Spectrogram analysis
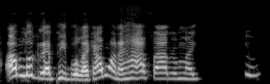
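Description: A woman's voice: high-pitched, fast, no echo, studio quality. A woman co-hosting a podcast in casual chat, telling a story with lots of laughter and acted-out quotes over a remote call. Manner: animated storyteller, laughs often, acts out quotes. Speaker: podcast co-host. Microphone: remote call mic.

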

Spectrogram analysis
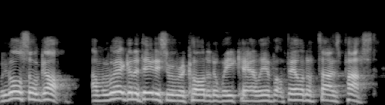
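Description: A man's voice: high-pitched, steady tone, brisk. A man co-hosting a football podcast in casual chat, rambling and correcting himself, laughing often. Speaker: podcast co-host. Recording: dull lo-fi sound.

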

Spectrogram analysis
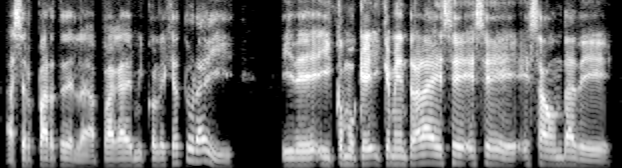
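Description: A man's voice: medium pitch, normal speed. A young man chatting casually with friends, hesitant and full of fillers and slang. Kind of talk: casual chat among friends.

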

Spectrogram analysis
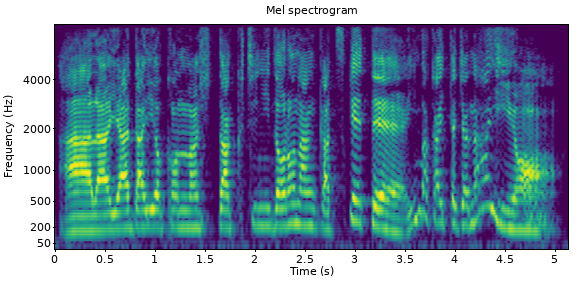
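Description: A woman voicing a miser's wife who scolds him sharply and quickly. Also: mid-range voice, lively intonation, a bit bright, clear, resonant tone, voice pushed down. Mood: scolding.

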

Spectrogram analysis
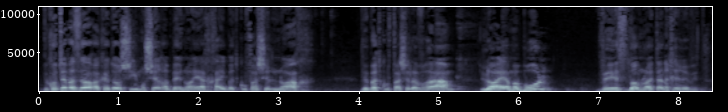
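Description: High-voiced rabbi preaching animatedly. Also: male voice. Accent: Israeli Hebrew. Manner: animated, acts out quoted dialogue; addresses listeners as brothers. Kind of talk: sermon.

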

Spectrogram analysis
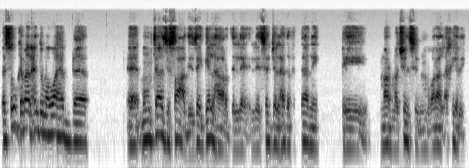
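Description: Male football analyst, Levantine Arabic accent, very raspy and relaxed, casual talk with frequent self-corrections. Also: low-pitched, fast talker. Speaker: football pundit, podcast guest.

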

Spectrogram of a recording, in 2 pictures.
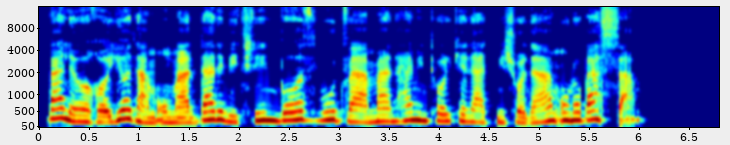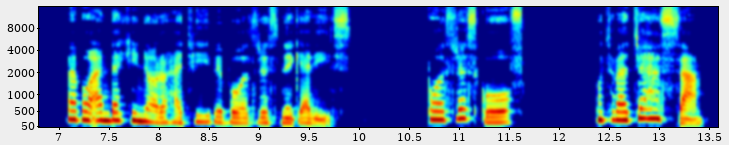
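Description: A woman's voice: medium pitch, animated, darkish tone. A woman narrating a crime novel as an audiobook, voicing the characters lightly in her own voice. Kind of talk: reading a crime novel aloud.

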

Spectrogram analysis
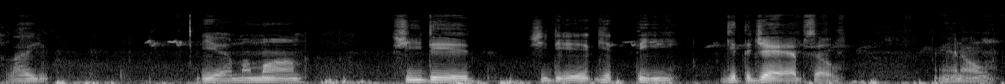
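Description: A man hosting a solo podcast in casual talk, keeping his voice low and hushed, in halting short phrases. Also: slight background noise. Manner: low, hushed talking so as not to disturb someone. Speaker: podcast host.

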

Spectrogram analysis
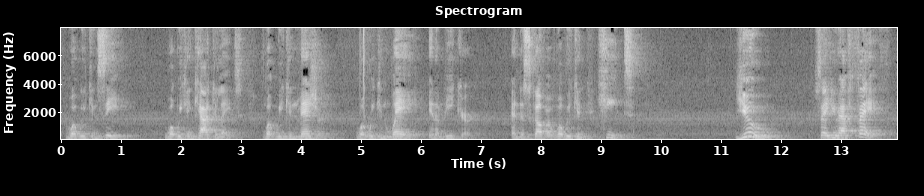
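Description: A man's voice: fairly high pitch, takes it slowly, long pauses. Man playing a scoffing skeptical atheist. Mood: dismissive. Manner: mocking, challenging, rhetorical questions. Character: scoffing skeptical male atheist arguing at the door. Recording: echoey hall with faint noise.

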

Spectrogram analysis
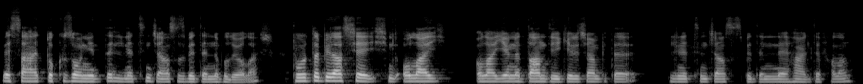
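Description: A man tells a true crime story in a conversational podcast style at a medium pitch. He halts to find words and often restates what he just said. The sound is close and very dry, with no room echo. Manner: rephrases and repeats his own sentences.

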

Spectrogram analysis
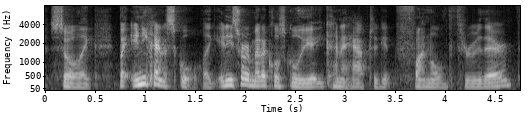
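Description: A young former Navy corpsman tells a war story in casual podcast chat, profane and animated, laughing through his punchlines. His voice is medium in pitch and he talks fast.

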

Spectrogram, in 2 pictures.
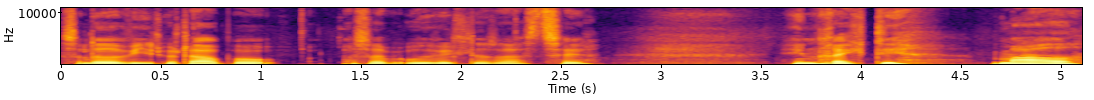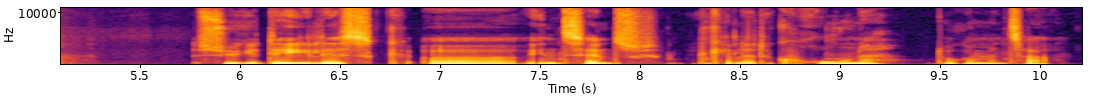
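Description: Gravelly-voiced young woman podcast host. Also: lowish voice, steady tone, mellow, no echo, clean studio sound. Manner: frank, sarcastic, swears often. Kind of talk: casual chat.

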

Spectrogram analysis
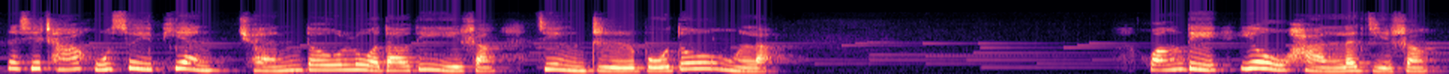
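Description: A woman narrating a children's story in an expressive, storytelling way. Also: mid-range voice.

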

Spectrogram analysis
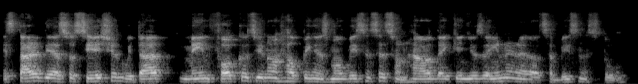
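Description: A man's voice: mid-range voice, steady tone, fairly bright tone. A man from Mexico, a guest on a talk show, answering interview questions earnestly with frequent restarts. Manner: earnest, halting with fillers and restarts. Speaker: guest, business association founder.

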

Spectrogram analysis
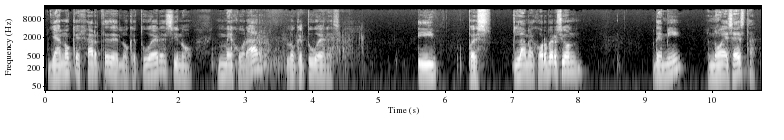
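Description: A man's voice: medium pitch, steady tone, takes it slowly, pauses often, mellow. A man in his thirties from Sinaloa, Mexico, speaking as an interview guest, reflective and full of fillers and restarts. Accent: Mexican Spanish, Sinaloa. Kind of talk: casual conversational interview.

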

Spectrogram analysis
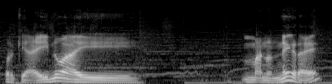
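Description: A man of about forty with a Cádiz accent, speaking as an interview guest. He rambles in a relaxed way and corrects himself mid-sentence. Faint music hums behind him on an online call. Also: lowish voice, takes it slowly. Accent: Andalusian, Cádiz. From Cádiz, Spain. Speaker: guest, animator. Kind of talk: casual interview answers. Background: faint background music.

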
